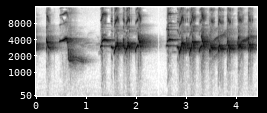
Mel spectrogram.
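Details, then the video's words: Oriental magpie-robin fighting song intended to provoke other magpie-robins: a drawn-out whistled note bending downward, then quick runs of sharp whistled chips in two bursts. "SUARA BURUNG kacer gacor NGEPLONG TARUNG ini paling AMPUH buat PANCINGAN KACER agar EMOSI"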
